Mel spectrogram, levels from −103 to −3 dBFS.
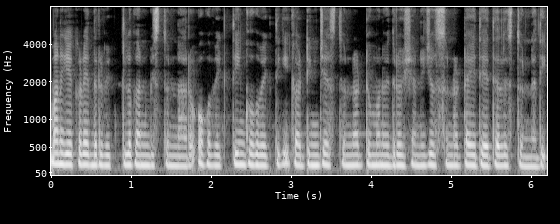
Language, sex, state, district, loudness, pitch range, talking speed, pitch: Telugu, female, Andhra Pradesh, Chittoor, -15 LUFS, 180-190 Hz, 155 wpm, 185 Hz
